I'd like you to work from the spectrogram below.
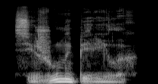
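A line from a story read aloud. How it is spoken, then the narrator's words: Quiet answer. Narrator (Russian): ответил он тихо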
